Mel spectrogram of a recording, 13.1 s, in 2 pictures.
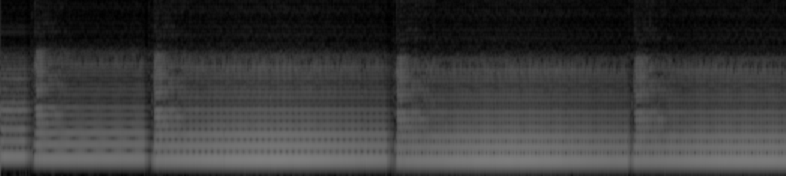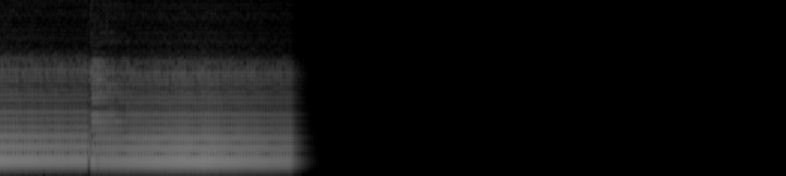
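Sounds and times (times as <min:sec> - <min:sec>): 
tenor sax chorale and recessional: 0:00.0 - 0:09.1.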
